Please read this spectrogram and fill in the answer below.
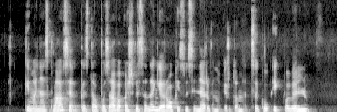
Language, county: Lithuanian, Vilnius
